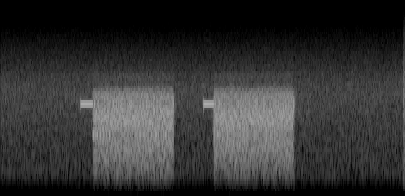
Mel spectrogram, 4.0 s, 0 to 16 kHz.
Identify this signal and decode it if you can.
ACARS aircraft data, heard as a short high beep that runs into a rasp, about 2400 baud, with a squelch burst at the end.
